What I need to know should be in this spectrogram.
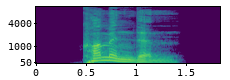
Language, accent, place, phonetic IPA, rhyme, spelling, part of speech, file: German, Germany, Berlin, [ˈkɔməndəm], -ɔməndəm, kommendem, adjective, De-kommendem.ogg
- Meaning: strong dative masculine/neuter singular of kommend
